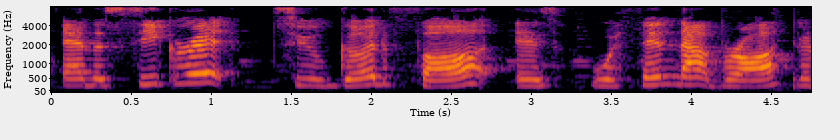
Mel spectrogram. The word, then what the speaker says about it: pho: Yes, that's the proper way of saying it. Say it like you're asking a question. Pho.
